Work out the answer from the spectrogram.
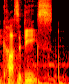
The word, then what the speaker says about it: Cosades: I've always said it Caius Cosades, but if you want to be Casadis, you can do that.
